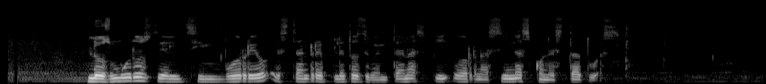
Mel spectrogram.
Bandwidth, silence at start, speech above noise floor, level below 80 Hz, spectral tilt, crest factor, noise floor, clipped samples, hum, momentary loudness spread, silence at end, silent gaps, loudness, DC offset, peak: 9.4 kHz; 0.9 s; 40 dB; -78 dBFS; -7.5 dB/octave; 22 dB; -65 dBFS; under 0.1%; none; 15 LU; 1.7 s; none; -25 LUFS; under 0.1%; -4 dBFS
